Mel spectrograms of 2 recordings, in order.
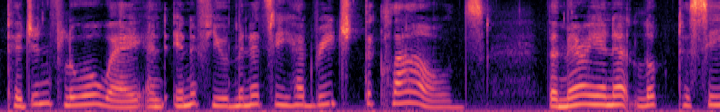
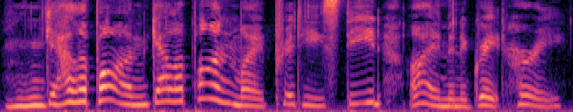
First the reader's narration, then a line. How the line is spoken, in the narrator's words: he cried out gaily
